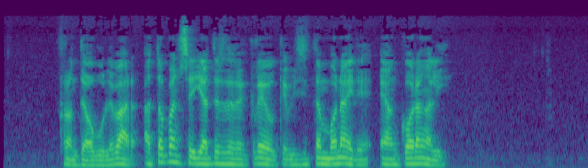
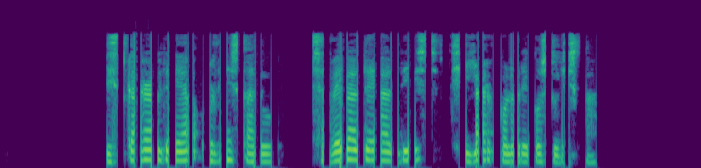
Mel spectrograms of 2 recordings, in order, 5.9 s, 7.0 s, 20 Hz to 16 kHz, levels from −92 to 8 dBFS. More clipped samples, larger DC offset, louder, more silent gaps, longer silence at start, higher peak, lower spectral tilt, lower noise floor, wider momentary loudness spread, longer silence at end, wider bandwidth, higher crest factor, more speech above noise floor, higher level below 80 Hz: neither; neither; about the same, -19 LUFS vs -19 LUFS; second, none vs 2.93-3.12 s, 4.43-4.49 s; second, 0.6 s vs 1.05 s; second, -4 dBFS vs 0 dBFS; about the same, -4.5 dB/octave vs -4 dB/octave; second, -59 dBFS vs under -90 dBFS; about the same, 7 LU vs 8 LU; first, 1.45 s vs 1.05 s; first, 11 kHz vs 7.8 kHz; about the same, 18 dB vs 20 dB; second, 39 dB vs over 72 dB; about the same, -52 dBFS vs -50 dBFS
